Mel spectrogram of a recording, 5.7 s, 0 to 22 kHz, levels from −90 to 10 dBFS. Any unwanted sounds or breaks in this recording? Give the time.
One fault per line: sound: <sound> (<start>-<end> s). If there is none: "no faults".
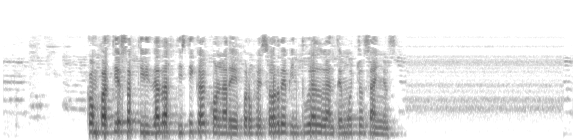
no faults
